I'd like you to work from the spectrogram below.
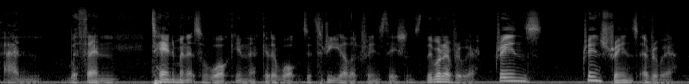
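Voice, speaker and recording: This Glasgow-born livestream host and quizmaster, a middle-aged man with a Glaswegian Scottish accent, rambles casually through live chat and viewer comments. He speaks in a low, animated voice that runs a little fast and a bit bright.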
